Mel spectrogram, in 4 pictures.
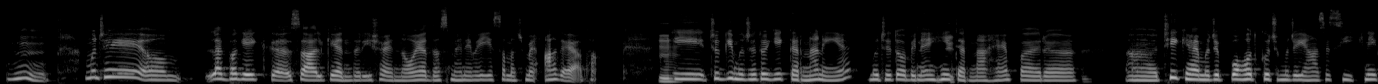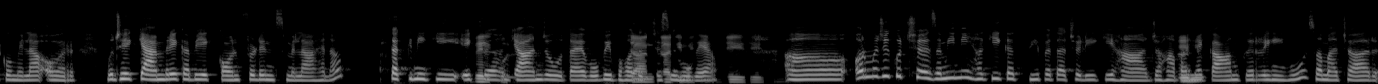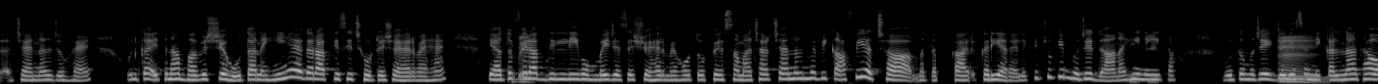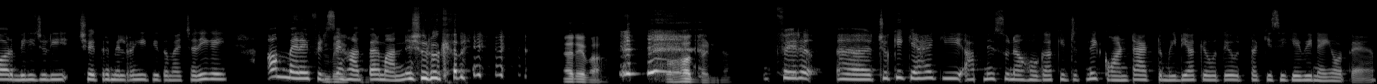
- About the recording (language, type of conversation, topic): Hindi, podcast, आपने करियर बदलने का फैसला कैसे लिया?
- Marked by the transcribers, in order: in English: "कॉन्फिडेंस"; in English: "करियर"; laughing while speaking: "शुरू करे"; laugh; in English: "कॉन्टैक्ट मीडिया"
